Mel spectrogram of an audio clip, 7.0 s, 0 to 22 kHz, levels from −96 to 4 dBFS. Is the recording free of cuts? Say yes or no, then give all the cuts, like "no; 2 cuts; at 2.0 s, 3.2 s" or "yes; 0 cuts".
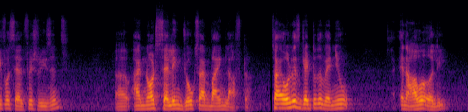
no; 1 cut; at 4.0 s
